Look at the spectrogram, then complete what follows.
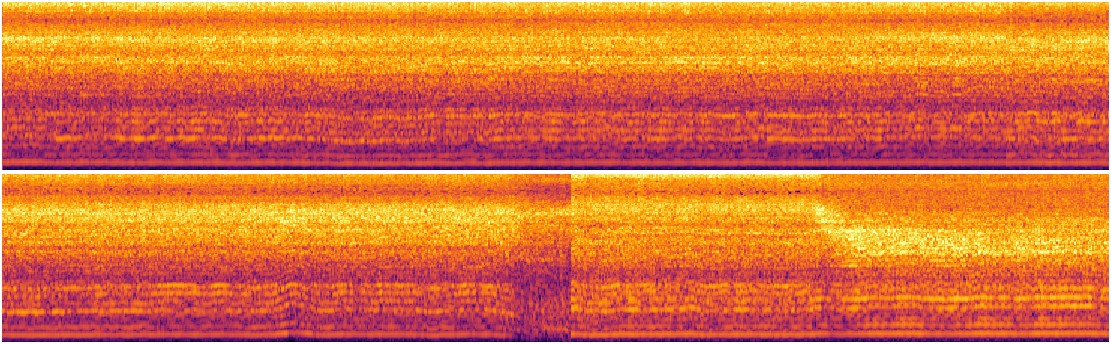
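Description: Chainsaw running at steady high throttle, its chain shaving a log as the log spins on a lathe. The pitch wobbles briefly about two-thirds through and the sound breaks off for a moment soon after, and near the end the hiss of cutting wood grows louder.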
